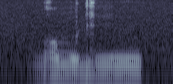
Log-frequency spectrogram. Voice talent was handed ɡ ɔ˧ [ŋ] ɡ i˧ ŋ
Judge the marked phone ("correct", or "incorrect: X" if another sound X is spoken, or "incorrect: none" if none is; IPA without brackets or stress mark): incorrect: m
